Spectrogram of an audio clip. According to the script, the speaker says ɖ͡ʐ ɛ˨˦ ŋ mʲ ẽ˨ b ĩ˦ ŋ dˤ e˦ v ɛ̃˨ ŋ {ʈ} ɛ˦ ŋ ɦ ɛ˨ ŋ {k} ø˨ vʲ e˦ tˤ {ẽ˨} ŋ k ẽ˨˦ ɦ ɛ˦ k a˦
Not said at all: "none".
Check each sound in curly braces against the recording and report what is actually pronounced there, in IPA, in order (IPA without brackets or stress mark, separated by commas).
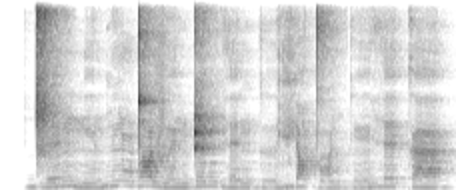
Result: ʈ, k, ĩ˨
